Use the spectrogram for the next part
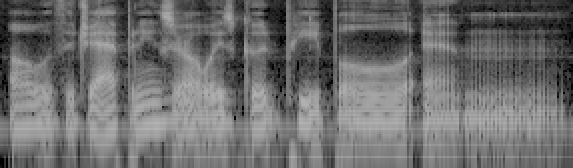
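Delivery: ordinary talk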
